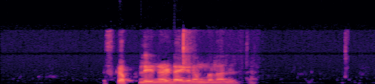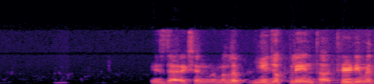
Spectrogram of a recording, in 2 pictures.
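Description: A man speaks calmly and clearly, as if explaining, close to a microphone.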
